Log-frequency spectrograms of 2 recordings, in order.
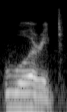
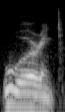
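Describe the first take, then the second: The two takes are said the same way.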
